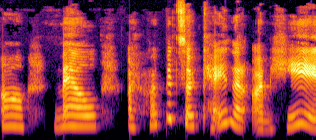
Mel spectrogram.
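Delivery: high, sweet, flirty, coy and ingratiating voice. Retelling what Evie said to Mel, mock-flirty Evie impression. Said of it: "bats her eyelids and goes".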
